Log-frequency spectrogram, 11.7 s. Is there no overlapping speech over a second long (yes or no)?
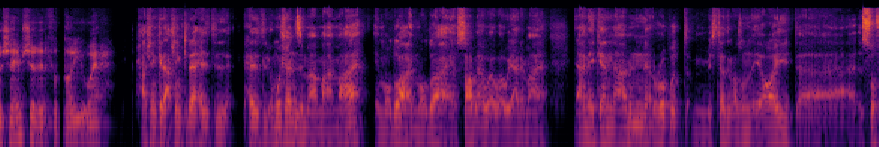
yes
